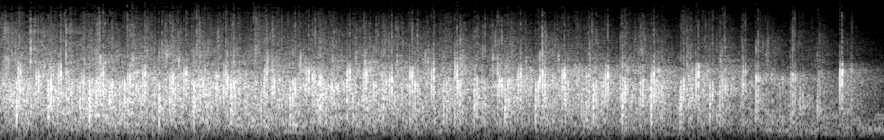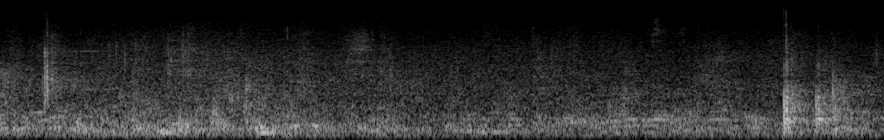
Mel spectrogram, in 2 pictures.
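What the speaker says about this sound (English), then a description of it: "So give them another round of applause." A school audience gives loud sustained applause for junior Beta Club members at a day of celebration, dense clapping that fades after about six seconds into quiet room noise with a few scattered claps.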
